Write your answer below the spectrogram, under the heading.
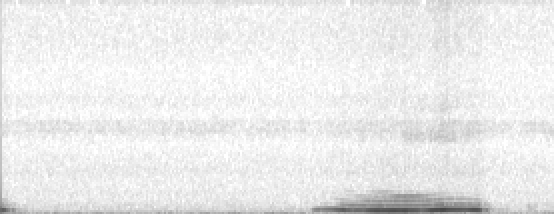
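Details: A single whistling snore from sleeping tuxedo mama cat Little Missy, its wheeze left over from a bad bout of sinusitis and bronchitis; one steady, tonal breath of about a second after a quiet pause indoors.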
